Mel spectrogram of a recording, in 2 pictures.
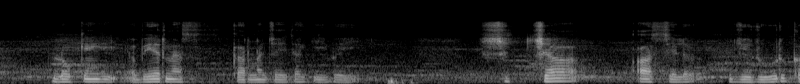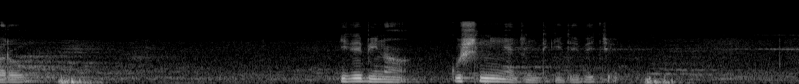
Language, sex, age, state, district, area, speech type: Dogri, male, 30-45, Jammu and Kashmir, Kathua, rural, spontaneous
